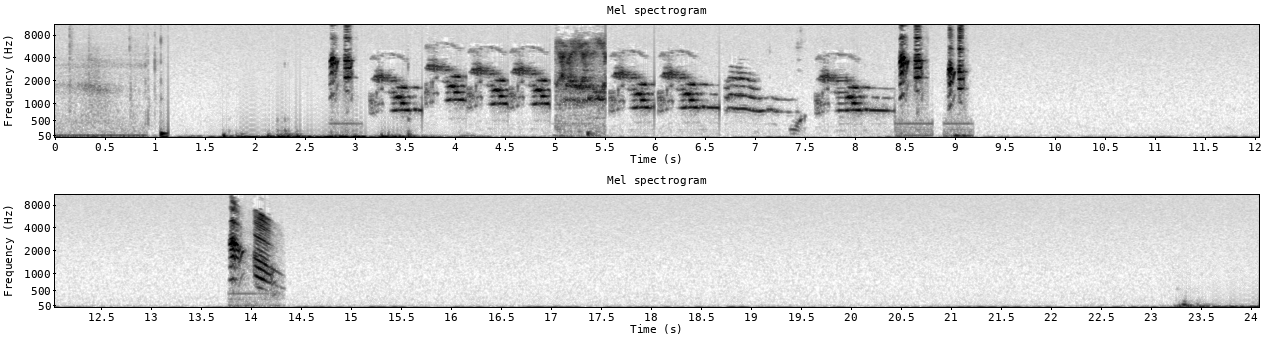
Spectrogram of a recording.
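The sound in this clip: A cat meows insistently, wanting to be let in: a burst of several rapid, high meows, then a long quiet gap and a single short meow, with near silence after that.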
